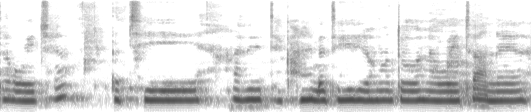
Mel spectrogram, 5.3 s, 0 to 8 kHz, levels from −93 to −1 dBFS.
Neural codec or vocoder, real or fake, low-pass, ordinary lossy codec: codec, 16 kHz, 16 kbps, FreqCodec, smaller model; fake; none; none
